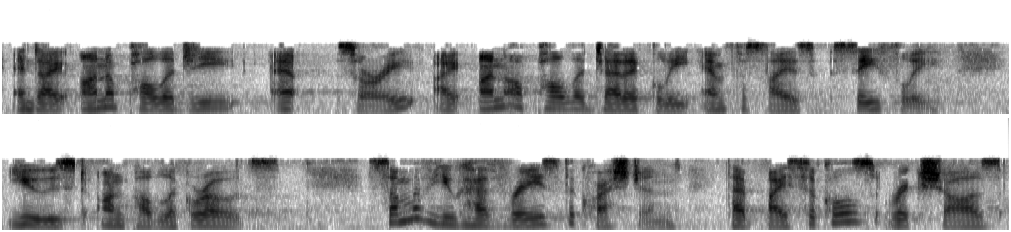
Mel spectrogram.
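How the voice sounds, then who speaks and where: Woman, lower voice, formal measured reading, lo-fi recording with long reverb. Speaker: press secretary. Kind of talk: reading a prepared statement. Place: government office hallway. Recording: lo-fi with long reverb and faint hiss.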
